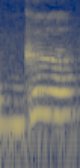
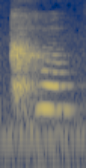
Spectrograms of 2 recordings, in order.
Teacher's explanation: So G, there is no air coming out from your mouth. So G. Then the letter K, it's K. There's an air. G, K. You can feel that.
